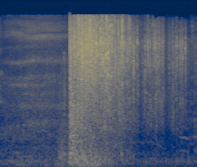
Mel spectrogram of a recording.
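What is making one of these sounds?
A wooden pallet smashes and splinters with a loud crack.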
